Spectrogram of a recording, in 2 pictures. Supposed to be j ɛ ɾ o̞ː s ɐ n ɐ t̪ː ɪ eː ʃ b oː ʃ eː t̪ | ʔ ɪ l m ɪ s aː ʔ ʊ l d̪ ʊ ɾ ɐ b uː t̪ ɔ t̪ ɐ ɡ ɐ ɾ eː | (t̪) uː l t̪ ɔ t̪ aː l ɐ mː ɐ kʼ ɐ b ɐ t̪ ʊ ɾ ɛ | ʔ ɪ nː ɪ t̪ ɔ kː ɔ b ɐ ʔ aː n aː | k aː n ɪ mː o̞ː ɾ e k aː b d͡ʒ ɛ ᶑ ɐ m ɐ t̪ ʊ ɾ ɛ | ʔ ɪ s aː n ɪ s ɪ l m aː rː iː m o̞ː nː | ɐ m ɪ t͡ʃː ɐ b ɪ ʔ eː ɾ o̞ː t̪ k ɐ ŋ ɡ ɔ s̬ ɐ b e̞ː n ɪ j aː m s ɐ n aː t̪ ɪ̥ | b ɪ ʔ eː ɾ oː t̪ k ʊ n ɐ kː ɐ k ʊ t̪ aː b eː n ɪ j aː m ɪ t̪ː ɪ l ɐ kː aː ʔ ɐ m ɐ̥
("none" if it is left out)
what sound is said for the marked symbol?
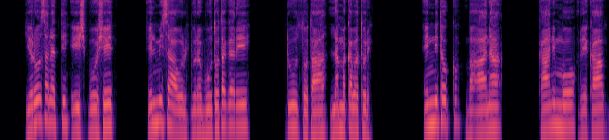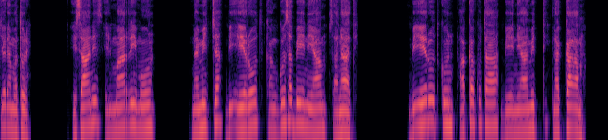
d̪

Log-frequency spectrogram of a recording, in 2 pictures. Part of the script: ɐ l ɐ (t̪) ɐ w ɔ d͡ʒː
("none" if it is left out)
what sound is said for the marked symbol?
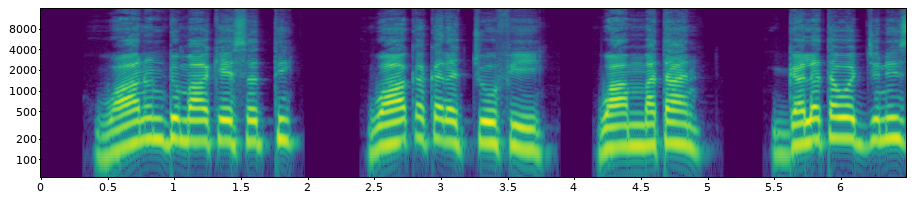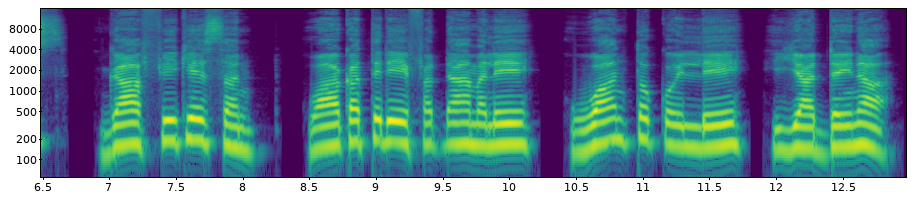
t̪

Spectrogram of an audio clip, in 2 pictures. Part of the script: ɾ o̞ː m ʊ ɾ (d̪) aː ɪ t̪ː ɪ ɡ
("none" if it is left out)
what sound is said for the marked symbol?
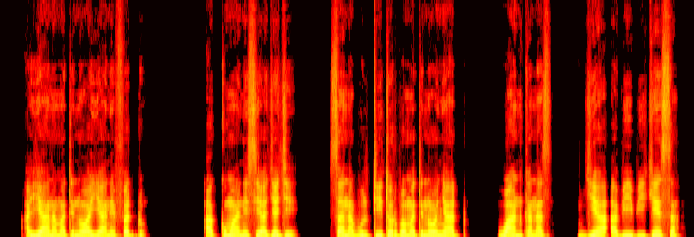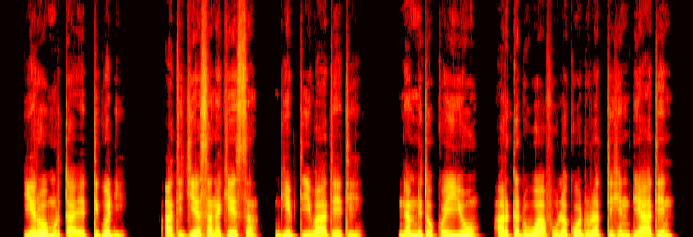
t̪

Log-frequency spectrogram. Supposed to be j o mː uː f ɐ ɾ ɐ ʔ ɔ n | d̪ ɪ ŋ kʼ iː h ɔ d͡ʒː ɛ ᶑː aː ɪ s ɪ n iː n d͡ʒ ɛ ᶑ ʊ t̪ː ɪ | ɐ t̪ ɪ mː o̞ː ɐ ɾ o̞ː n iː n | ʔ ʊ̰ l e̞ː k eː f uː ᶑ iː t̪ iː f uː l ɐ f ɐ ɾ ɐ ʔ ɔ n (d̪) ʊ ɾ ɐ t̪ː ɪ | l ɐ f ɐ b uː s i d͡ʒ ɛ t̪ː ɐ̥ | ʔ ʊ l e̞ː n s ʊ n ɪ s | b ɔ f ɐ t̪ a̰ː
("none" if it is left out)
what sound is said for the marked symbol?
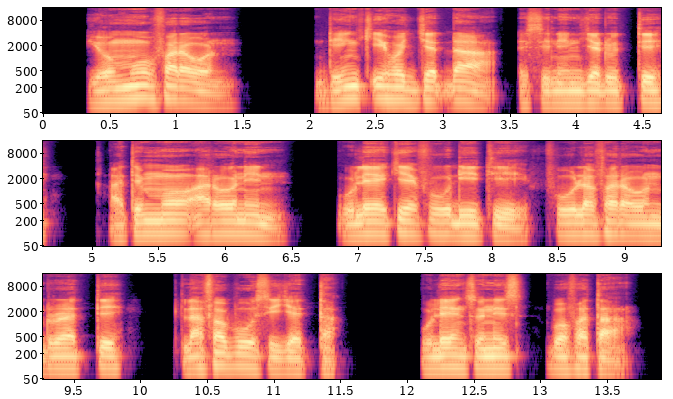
d̪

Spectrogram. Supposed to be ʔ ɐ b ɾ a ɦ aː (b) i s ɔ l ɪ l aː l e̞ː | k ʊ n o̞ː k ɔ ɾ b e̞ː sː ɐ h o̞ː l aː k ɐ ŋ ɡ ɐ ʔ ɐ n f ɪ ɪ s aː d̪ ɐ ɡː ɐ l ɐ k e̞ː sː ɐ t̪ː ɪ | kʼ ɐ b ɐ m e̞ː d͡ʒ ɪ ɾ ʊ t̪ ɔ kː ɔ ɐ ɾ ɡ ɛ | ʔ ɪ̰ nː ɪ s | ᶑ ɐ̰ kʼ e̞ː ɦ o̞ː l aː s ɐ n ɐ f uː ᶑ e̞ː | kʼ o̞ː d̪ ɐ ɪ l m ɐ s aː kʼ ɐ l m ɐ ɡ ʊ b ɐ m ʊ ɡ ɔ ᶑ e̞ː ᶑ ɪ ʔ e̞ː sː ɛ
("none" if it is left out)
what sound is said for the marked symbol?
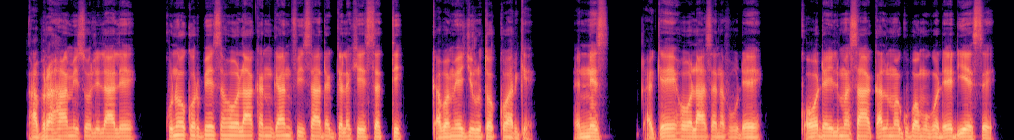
m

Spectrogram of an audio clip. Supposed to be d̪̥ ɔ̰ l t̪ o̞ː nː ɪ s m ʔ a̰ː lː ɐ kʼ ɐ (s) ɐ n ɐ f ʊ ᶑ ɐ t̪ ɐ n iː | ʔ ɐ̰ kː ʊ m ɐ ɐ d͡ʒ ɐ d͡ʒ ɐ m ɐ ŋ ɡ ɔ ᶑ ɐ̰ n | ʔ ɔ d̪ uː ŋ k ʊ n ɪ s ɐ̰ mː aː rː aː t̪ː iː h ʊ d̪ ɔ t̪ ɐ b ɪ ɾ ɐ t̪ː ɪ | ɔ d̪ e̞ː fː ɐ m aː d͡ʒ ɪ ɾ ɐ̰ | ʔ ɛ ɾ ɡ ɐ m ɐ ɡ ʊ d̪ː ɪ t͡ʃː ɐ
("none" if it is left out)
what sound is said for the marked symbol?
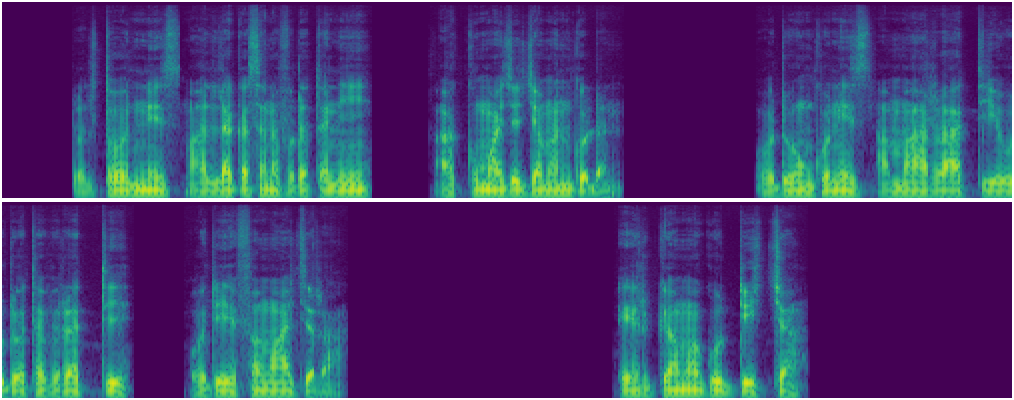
s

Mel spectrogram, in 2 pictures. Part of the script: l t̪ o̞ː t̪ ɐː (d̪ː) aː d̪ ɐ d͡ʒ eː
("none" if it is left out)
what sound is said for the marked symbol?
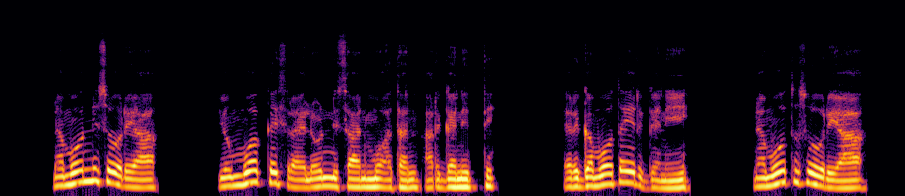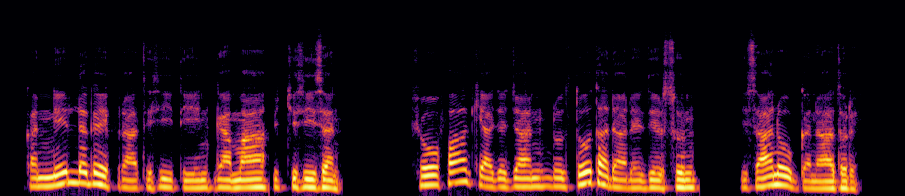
d̪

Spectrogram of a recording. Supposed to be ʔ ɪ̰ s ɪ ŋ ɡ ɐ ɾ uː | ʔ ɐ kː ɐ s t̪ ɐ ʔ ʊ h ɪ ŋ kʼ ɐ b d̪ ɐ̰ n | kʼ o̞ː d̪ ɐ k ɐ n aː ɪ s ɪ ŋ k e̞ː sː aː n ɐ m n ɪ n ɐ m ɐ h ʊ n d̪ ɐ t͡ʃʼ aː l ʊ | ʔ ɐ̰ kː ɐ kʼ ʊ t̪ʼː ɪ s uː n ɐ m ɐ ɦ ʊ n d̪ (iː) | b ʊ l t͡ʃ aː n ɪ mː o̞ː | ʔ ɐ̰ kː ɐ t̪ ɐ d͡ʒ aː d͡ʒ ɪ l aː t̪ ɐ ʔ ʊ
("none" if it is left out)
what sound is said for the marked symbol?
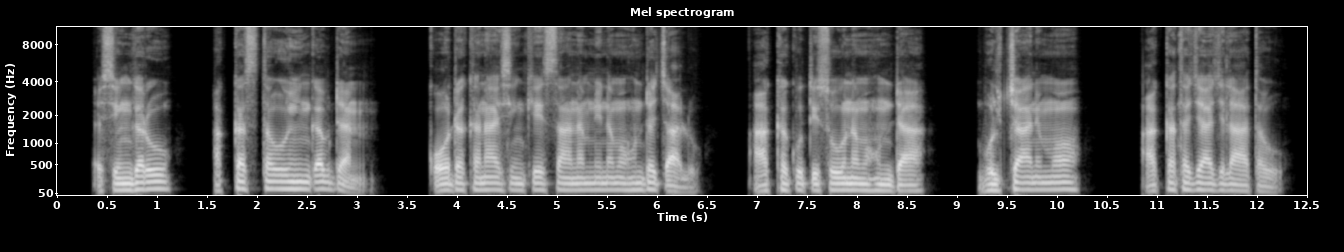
aː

